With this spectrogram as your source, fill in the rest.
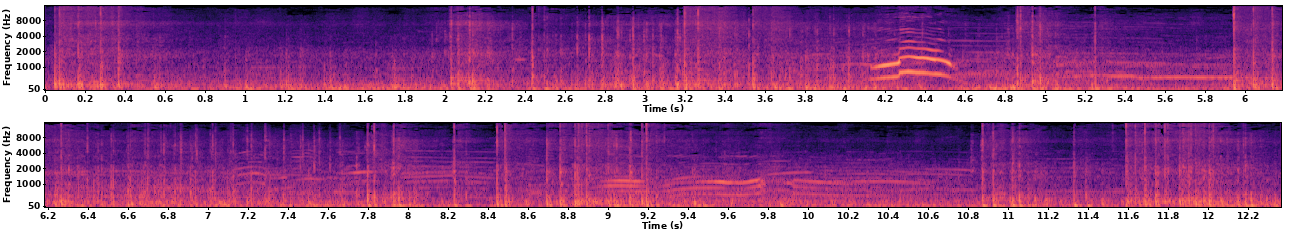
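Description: Fireworks boom and crackle outdoors.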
